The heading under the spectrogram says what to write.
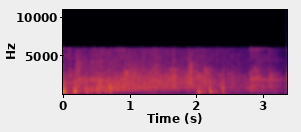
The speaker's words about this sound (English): Round of applause to me.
